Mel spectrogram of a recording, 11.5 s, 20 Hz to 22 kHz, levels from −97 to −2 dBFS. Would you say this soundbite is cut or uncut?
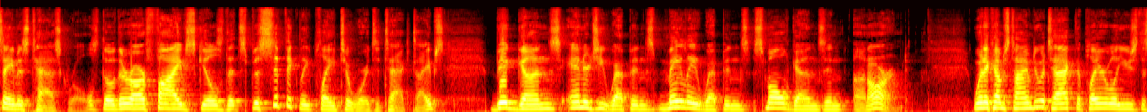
uncut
